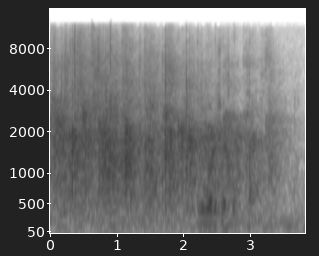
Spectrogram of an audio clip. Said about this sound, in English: With that, join me in welcoming Rabbi Adam Mintz, tonight's program, first of three.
